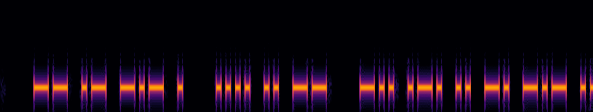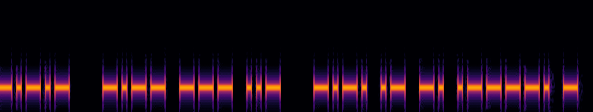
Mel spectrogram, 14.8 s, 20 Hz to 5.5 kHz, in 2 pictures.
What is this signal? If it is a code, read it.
Morse code, heard as a keyed tone, about 20 wpm, 600 Hz. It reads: MAKE HIM DRINK. YOU CAN'T
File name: CW / Practice / EnglishSayings20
